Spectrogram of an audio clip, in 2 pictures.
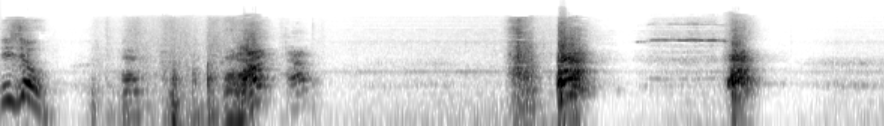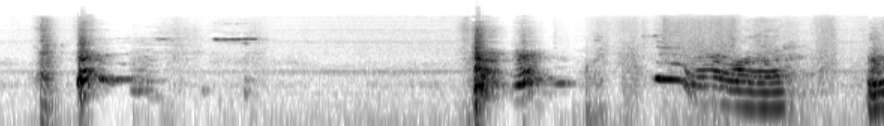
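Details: Pet dog Diesel, restless and wanting to be let out while waking its owner indoors, gives scattered short sharp barks and a drawn-out harmonic whine near the end, interleaved with a man's voice calling its name.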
